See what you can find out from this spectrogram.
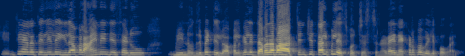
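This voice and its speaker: A woman's voice: high voice, quick pace, a bit bright. A woman storyteller telling a bedtime folk tale conversationally, repeating and explaining small details as she goes.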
